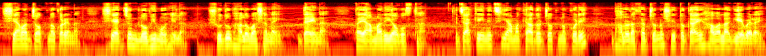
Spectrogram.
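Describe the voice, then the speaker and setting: A man playing a teasing, romantic husband and protective father who can turn gruff, in an audio story drama. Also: mid-range voice, steady tone, moderate pace, slight background noise, close to an everyday voice. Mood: playful complaining.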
